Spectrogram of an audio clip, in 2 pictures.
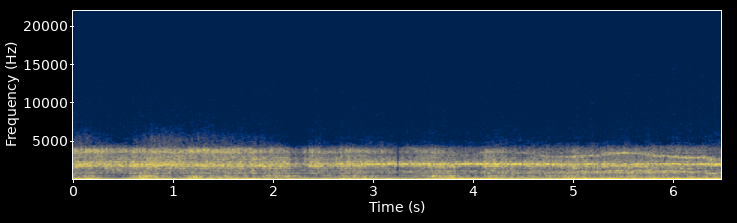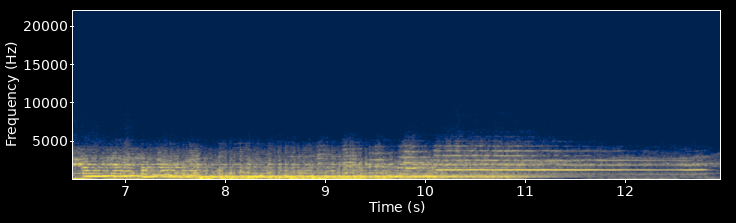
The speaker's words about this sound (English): You maneuver the car close to the edge, and then open the door on your side, and jump clear as the car with its grisly load plunges over the side.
